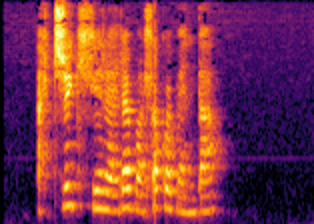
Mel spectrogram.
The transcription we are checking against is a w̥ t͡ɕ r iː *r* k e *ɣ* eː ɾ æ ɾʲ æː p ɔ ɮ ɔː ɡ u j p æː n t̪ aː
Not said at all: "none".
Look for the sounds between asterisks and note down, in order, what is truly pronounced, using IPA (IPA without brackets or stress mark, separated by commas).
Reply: none, x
